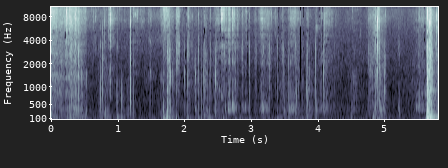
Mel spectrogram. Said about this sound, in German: Digga! Das ist gerade mein, mein ähm, Dings runtergefallen. Mein Mikrofon.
